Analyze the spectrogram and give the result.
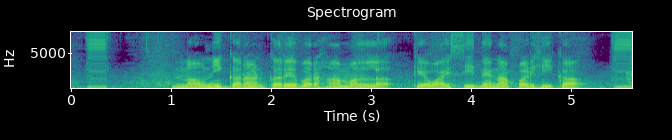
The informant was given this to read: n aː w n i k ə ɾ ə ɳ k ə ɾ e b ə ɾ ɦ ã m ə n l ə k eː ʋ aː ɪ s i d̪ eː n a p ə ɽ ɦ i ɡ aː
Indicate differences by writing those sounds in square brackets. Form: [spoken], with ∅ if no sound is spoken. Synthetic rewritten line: n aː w n i k ə ɾ ə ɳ k ə ɾ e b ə ɾ ɦ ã m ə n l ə k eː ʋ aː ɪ s i d̪ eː n a p ə ɽ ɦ i [k] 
